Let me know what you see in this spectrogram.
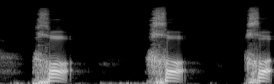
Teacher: huruf kho itu dilafalkan dengan mengalir nafas. Dan karakter nafasnya seperti mendengkur. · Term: Hams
